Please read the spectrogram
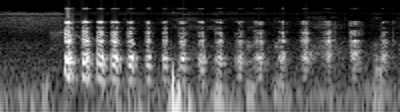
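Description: A person laughing in a rapid, high-pitched giggle, starting shortly in and running on for about a second and a half, with a single thump partway through.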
